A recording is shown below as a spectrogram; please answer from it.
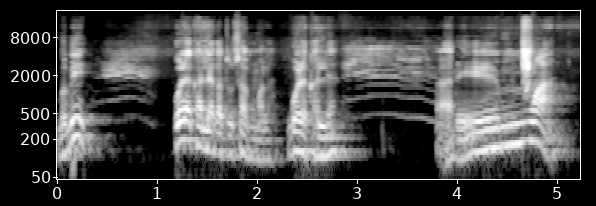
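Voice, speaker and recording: A man talks to his cat in cajoling, affectionate baby talk. His pitch is animated, leaping high and dropping low as he coaxes. The voice sits at a middle pitch for a man. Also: fast, background noise. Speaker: cat owner. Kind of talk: coaxing talk to a pet cat.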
